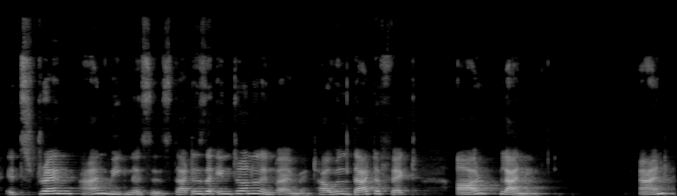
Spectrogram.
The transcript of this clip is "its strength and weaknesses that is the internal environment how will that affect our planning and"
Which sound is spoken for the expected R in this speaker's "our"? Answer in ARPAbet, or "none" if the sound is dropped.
R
